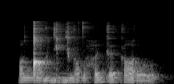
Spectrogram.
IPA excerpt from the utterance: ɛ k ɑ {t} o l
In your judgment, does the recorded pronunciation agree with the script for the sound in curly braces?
no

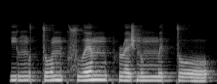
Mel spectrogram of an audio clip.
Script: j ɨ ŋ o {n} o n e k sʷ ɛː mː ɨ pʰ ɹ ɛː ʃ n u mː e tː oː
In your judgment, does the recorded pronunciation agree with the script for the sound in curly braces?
no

